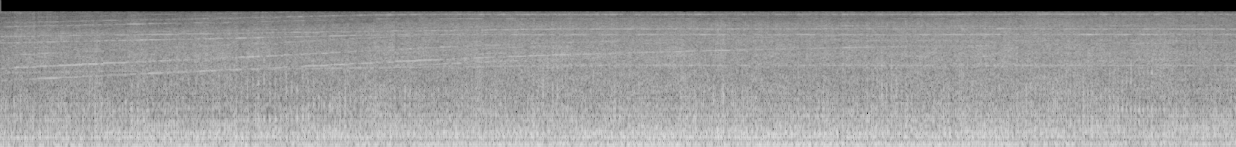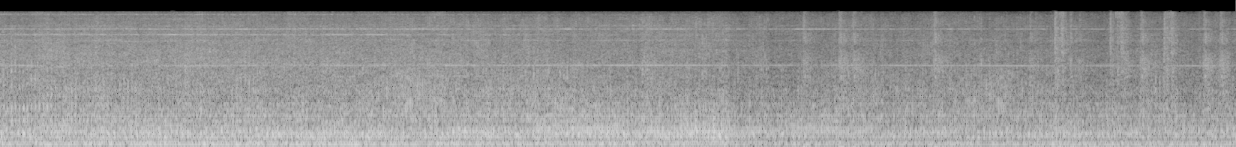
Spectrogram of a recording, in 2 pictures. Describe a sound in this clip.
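A helicopter's rotor whirs and its engine drones steadily.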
